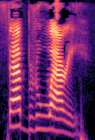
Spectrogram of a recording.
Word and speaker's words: February: a sentence even in February the place is busy we don't like two syllables in a succession with an R so some of us dump the first one in this word most dictionaries now accept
